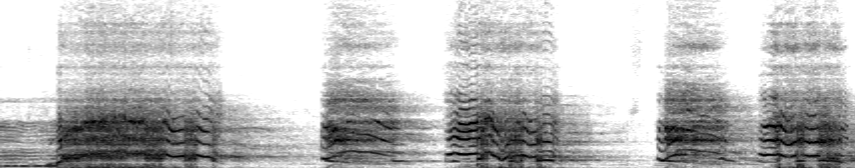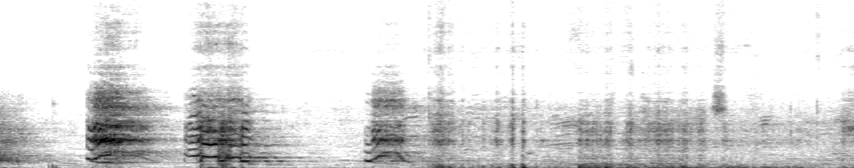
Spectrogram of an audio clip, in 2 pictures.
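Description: A voice imitates a horse neighing during a one-act play at a district-level school cultural event: a series of loud, wavering whinny-like cries in repeated bursts, close and strained.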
